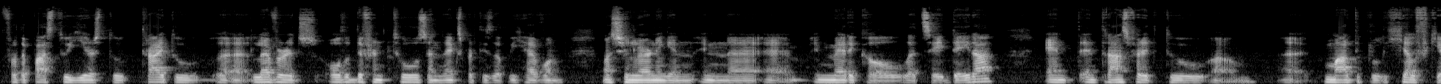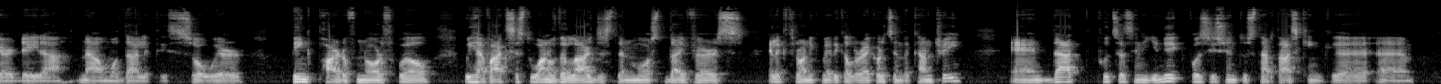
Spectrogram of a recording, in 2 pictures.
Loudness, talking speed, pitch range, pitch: -18 LUFS, 165 wpm, 95-110 Hz, 100 Hz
